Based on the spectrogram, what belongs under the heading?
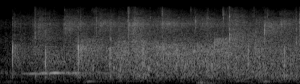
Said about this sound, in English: So clap, clap, clap. Clap if you believe in helping others. Clap if you believe that prayer can heal.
